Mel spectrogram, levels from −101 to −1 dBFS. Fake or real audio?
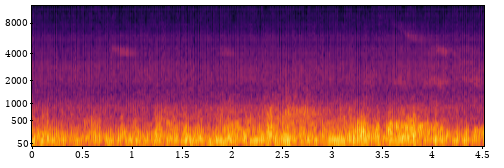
fake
